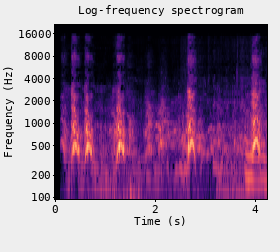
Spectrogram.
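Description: A dog barking repeatedly: about five loud barks at uneven intervals, with softer barks between them.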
